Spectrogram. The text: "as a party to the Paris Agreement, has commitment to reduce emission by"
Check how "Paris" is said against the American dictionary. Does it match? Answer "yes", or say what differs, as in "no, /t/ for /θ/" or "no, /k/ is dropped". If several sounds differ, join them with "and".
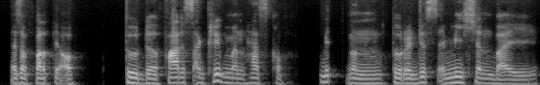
no, /f/ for /p/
